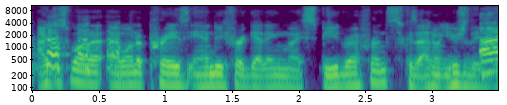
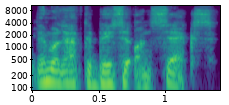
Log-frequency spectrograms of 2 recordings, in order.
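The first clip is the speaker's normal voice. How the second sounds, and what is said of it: Poor imitation of another person's voice. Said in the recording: “That was a bad Keanu Reeves impression ... That was terrible.”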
